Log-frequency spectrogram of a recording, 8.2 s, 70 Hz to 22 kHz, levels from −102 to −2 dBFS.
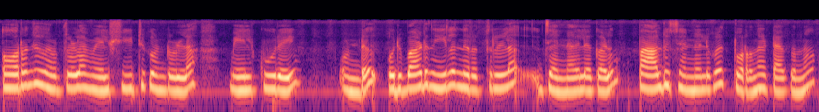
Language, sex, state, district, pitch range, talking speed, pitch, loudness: Malayalam, female, Kerala, Kollam, 215-245 Hz, 95 wpm, 230 Hz, -16 LUFS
